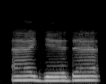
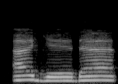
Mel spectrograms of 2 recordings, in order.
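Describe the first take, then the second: No difference in how they are said.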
